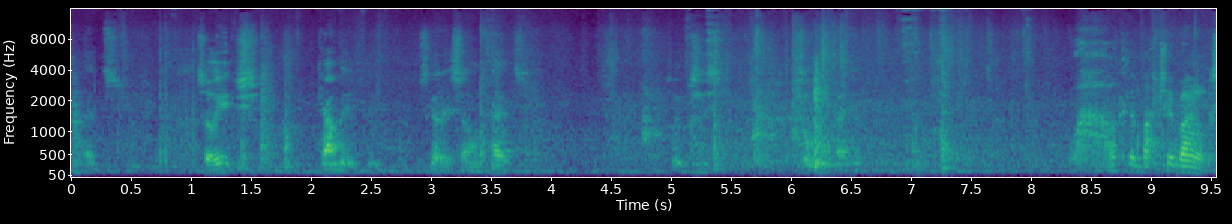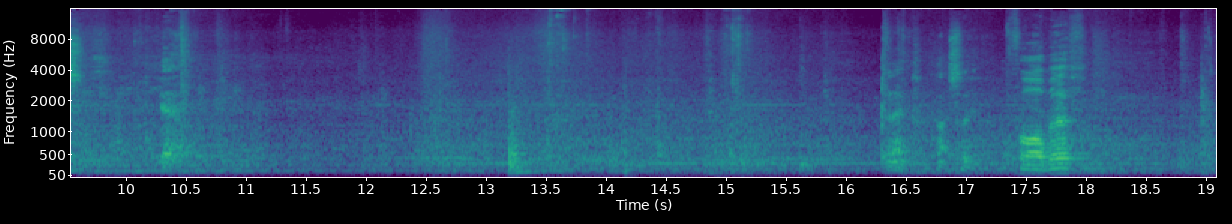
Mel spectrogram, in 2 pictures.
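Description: An elderly man talks calmly close by, in a small echoing space.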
